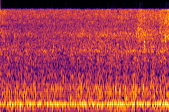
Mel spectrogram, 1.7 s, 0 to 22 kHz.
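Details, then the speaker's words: Whirlpool HE washer, 3 years old, on the third (high-speed) spin with the drain pump running: a steady, even hum with one constant tone and no thumps or rubbing. Normal, smooth high-speed spin. "The drain is also running as it spins. And the cool part about this is it gets the maximum amount of water out of these clothes."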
